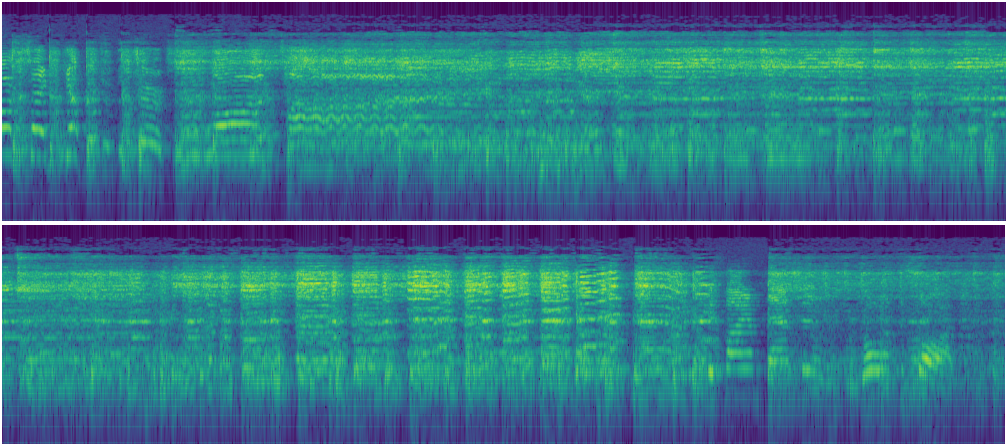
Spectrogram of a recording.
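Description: A show-tune song with the band playing an instrumental passage between sung verses.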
